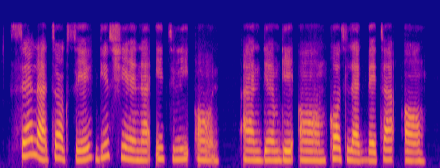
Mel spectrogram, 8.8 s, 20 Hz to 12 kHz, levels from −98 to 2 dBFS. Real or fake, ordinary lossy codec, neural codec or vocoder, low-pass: fake; none; codec, 16 kHz, 4 kbps, FreqCodec, smaller model; 7.2 kHz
